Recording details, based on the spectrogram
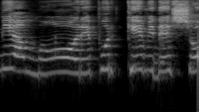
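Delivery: put-on Portuguese-Spanish mixed accent. Retelling the dead man's lover speaking to him; put-on Portuñol accent. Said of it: "num portunhol".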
